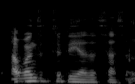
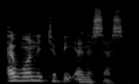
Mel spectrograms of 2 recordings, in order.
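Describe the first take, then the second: First: The s sounds are said with a lisp. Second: The s sounds are said clearly, without a lisp.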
